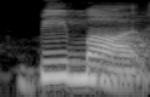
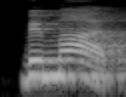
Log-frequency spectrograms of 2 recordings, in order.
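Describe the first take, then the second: First: Said in the usual way. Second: बीमार with a short "bi", pitched up; बीमार said "bih-MAAR"; wrong short i. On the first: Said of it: "शुद्ध है". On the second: Shown as a demonstration. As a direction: clip the first vowel of बीमार. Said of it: "बीमार शुद्ध है".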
